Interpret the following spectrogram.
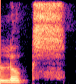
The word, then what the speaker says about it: LVX: slame position cross and say lvx or looks that is light keep your arms extended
